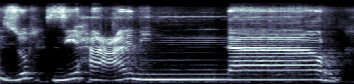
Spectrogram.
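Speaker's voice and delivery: slow melodic tajweed recitation; Quran recitation. Shown as a demonstration. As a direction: chant the verse slowly and evenly.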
